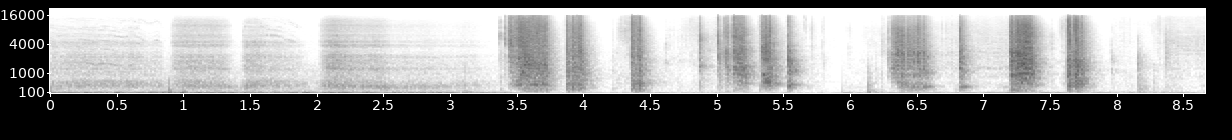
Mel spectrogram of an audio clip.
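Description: A person breathing heavily, soft breaths about a second apart, then from about halfway through a run of louder, short, sharp hissing bursts at uneven spacing.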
